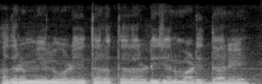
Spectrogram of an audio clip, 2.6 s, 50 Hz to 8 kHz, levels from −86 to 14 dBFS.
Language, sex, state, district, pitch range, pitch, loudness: Kannada, male, Karnataka, Bidar, 125-130 Hz, 125 Hz, -12 LUFS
